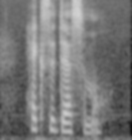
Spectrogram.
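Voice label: "hexadecimal", US English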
